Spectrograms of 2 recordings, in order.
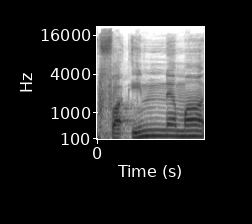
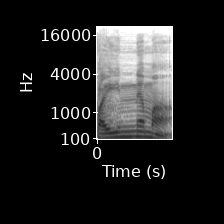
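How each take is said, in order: First: A glottal break separates the two vowels. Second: The vowels glide together into one 'ai' sound. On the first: The speaker calls it right. "ഫ ഇ എന്നാണ്" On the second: The speaker calls it wrong. "എന്നാവരുത്"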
